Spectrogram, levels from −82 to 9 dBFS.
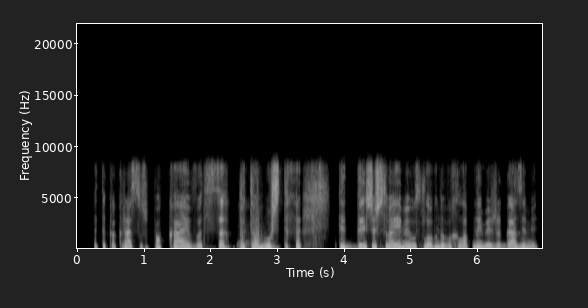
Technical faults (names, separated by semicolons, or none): Opus voice compression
